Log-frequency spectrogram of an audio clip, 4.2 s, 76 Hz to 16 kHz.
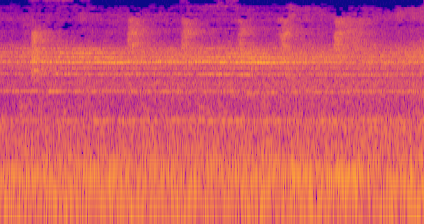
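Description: PKP Intercity Pendolino (Alstom ED250) electric train running past the platform of an underground station. A steady rumble with several faint, steady high tones, and a short hiss repeating about twice a second.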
